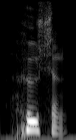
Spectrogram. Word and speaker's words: Husen: Dr. Stephanie Hewson, H-U-S-E-N, Hewson. She was Houston. I actually did the pronunciation out to the side of it. Houston. She was described as, quote, a brilliant sports medicine doctor.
